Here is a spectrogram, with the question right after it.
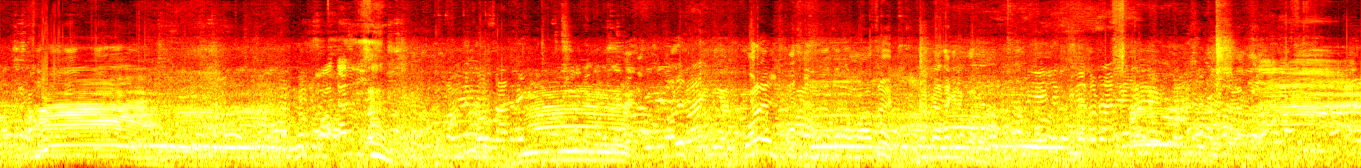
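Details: Sahiwal bull calves offered at Ambari cattle market, Bangladesh, repeated drawn-out harmonic moos from several animals spread through the stretch over constant crowd chatter and bargaining voices.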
